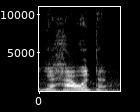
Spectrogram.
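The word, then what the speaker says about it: יהודה: Now, she also gave him the son Judah, which in the Hebrew is pronounced Yahaweda and it means Yahawah thanks.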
